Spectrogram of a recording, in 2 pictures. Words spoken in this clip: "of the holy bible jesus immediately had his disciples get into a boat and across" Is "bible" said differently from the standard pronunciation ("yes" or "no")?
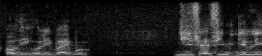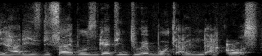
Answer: no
